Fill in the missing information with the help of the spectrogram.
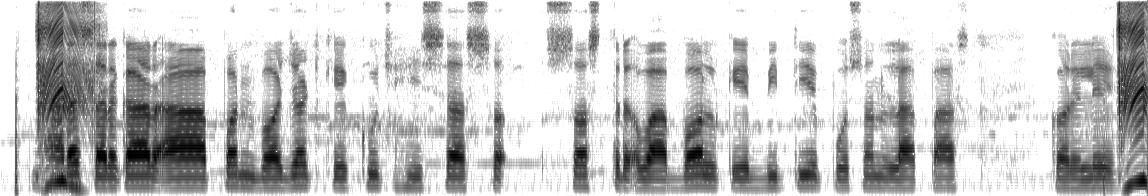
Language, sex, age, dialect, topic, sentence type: Bhojpuri, male, 18-24, Southern / Standard, banking, statement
